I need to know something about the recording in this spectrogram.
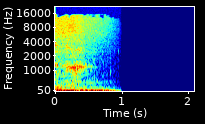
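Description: Near silence: faint room hiss fading away over the first second, then about a second of dead digital silence.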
